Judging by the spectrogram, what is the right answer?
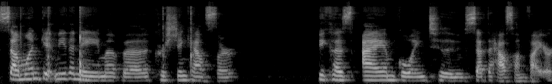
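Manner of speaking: usual speaking voice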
